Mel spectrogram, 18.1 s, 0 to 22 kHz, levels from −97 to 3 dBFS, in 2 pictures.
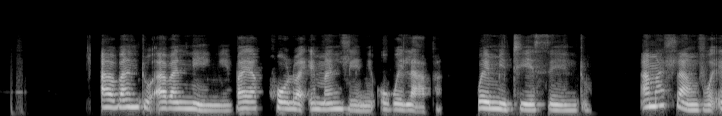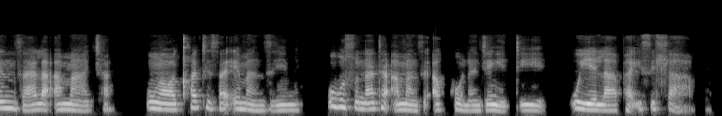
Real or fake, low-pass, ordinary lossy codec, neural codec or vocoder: real; 7.2 kHz; AAC, 64 kbps; none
